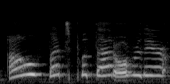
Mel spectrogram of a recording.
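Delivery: very high, airy put-on voice; soul's voice. The soul setting pain aside, high evasive voice. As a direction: pitch it way up, lightly dismissive. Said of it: "that my soul says".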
